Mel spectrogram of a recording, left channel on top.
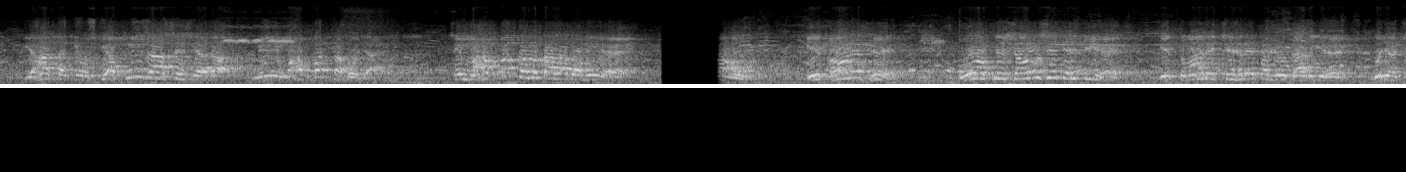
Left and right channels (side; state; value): right; silent; 68 dB below the other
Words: یہاں تک کہ اس کی اپنی ذات سے زیادہ میری محبت تک ہو جائے. یہ محبت کا مطالبہ نہیں ہے. ایک عورت ہے، وہ اپنے شوہر سے کہتی ہے کہ تمہارے چہرے پر جو داڑھی ہے مجھے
